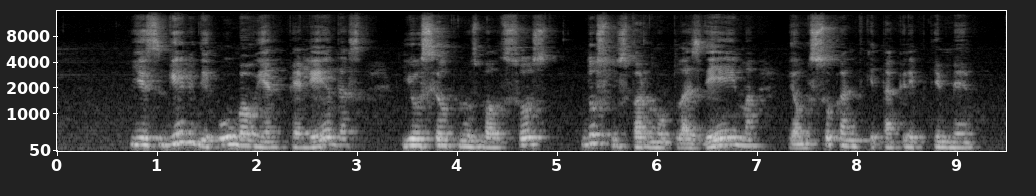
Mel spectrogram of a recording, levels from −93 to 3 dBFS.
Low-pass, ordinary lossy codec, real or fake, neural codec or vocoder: 14.4 kHz; Opus, 64 kbps; real; none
